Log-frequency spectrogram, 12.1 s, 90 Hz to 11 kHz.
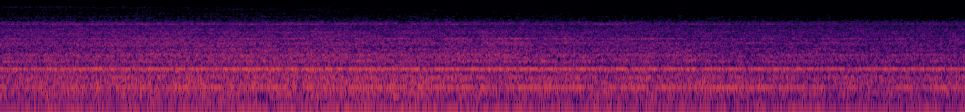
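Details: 75 hp well pump motor after the destroyed pump/motor coupling was repaired, during vibration-switch testing: steady, even, constant mid-pitched hum with no knocking or grinding; running smoothly.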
